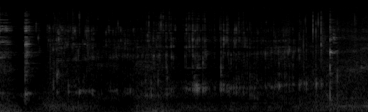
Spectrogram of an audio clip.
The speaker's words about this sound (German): Trotzdem habe ich die gerade geöffnet, ein schöner Brü. Und da gieße ich direkt mal ein.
